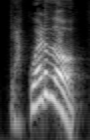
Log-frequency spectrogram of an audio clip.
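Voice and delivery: high, loud concession; scared but determined. A narrator's reading. Hermione yields to her friends, scared but determined. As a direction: give in, frightened yet resolved. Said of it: "cedió ella por fin asustada pero decidida".

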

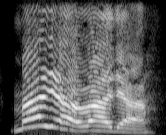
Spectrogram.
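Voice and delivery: very high, loud gloat; triumphant Umbridge. A narrator's reading. Umbridge gloating triumphantly over Hermione. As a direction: savour the win. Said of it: "exclamó ... triunfante".

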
